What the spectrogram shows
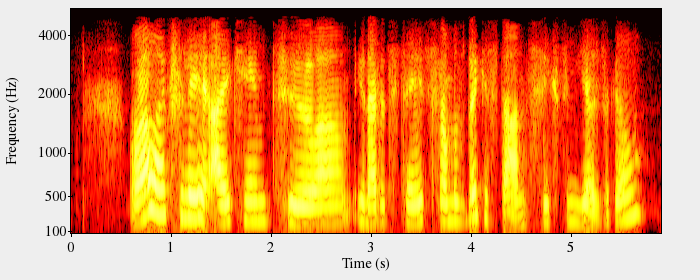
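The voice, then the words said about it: Uzbek, Russian-sounding foreign accent. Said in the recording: “you have an interesting accent ... this nice KGB accent ... a very charming accent”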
